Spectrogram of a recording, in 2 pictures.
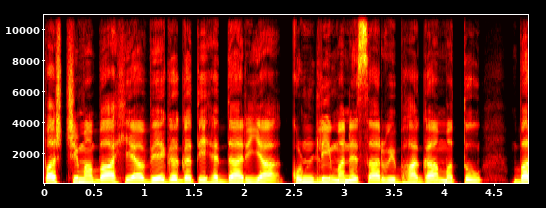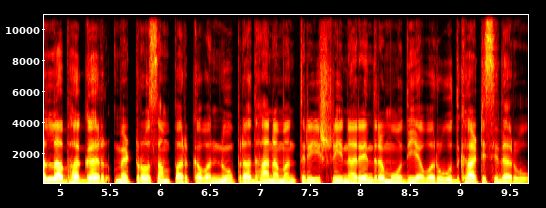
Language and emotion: Kannada, neutral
